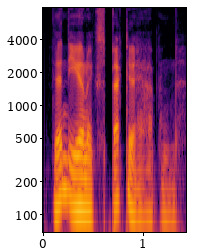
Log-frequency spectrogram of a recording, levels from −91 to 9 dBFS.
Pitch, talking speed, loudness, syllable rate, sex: 105 Hz, 165 wpm, -16 LUFS, 7.7 syllables/s, male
